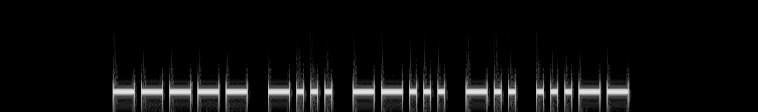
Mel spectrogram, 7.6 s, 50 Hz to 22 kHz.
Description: Morse code, heard as a keyed tone, about 17 wpm, 700 Hz. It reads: 0B7D3
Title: Code Groups - 5 Letter:Numbers - 17wpm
